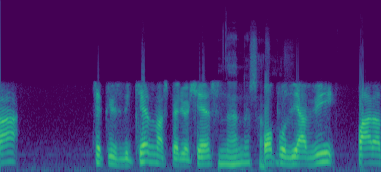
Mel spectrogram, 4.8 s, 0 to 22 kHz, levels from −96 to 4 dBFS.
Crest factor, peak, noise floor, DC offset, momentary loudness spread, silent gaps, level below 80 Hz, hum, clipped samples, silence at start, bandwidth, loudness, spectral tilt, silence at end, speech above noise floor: 16 dB; -14 dBFS; -68 dBFS; under 0.1%; 7 LU; none; -64 dBFS; none; under 0.1%; 0 s; 11 kHz; -30 LUFS; -7 dB/octave; 0 s; 40 dB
